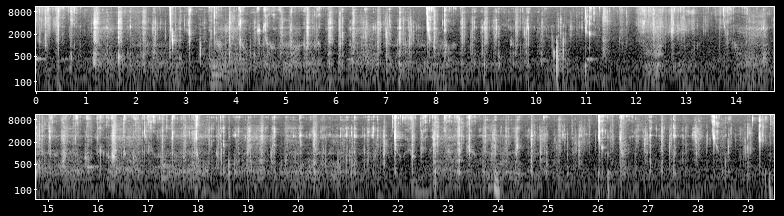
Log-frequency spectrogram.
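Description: Close-miked biting and chewing of a crisp grilled toasted bread sandwich, with many sharp, irregular crunches throughout.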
